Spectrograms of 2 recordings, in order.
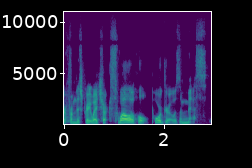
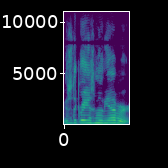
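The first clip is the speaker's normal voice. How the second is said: much higher, hammed-up rave; mock gushing fan; 10 semitones higher than usual. Fans raving about the movie on Twitter, mock gushing. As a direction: gush like an overexcited fan. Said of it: "other people were like".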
